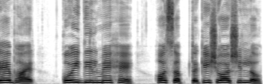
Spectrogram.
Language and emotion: Goan Konkani, neutral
